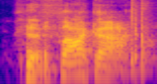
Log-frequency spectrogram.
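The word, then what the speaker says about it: Farke: Farka or whatever his name is. Yeah, pronounce it properly. Farka.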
